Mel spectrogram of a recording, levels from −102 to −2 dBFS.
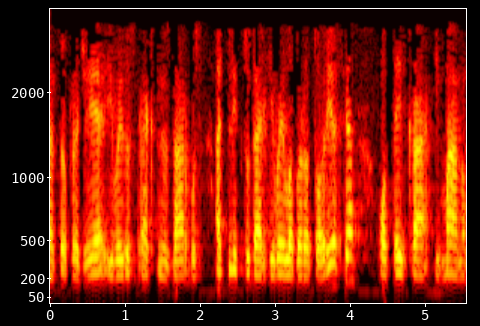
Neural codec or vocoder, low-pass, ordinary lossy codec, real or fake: none; 3.6 kHz; MP3, 16 kbps; real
